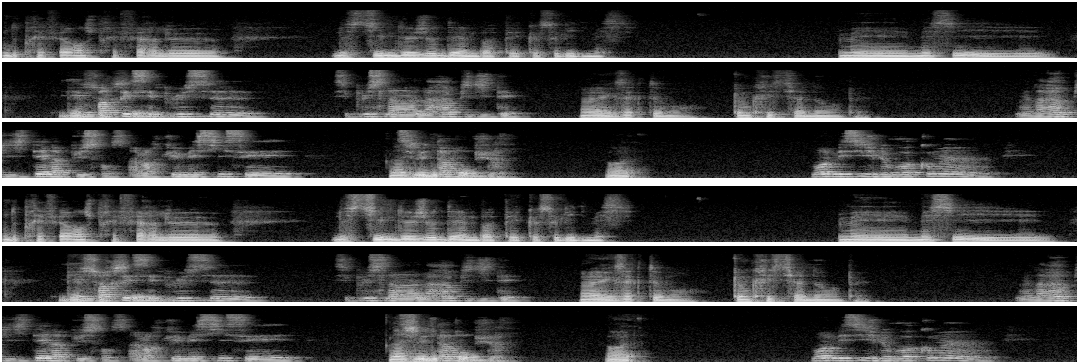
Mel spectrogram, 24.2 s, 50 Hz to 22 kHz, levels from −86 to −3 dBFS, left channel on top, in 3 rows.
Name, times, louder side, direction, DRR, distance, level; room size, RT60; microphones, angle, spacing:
voice 1, 0.0-1.9 2.5-4.7 6.3-7.9 8.5-9.2 12.4-13.3 13.5-14.6 19.0-19.8 20.6-20.9, right 2 dB, 50° right, 0.6 m, -18 dB
voice 2, 8.6-10.0 10.6-11.9 15.7-18.3 19.1-19.9 22.2-23.5, left 1 dB, 30° left, 3.4 m, -24 dB
7.0 x 6.1 x 3.2 m
head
